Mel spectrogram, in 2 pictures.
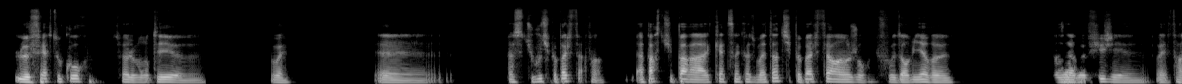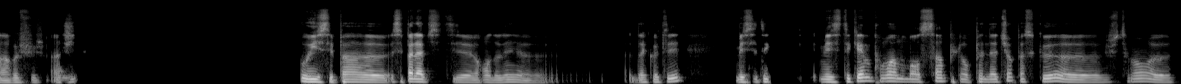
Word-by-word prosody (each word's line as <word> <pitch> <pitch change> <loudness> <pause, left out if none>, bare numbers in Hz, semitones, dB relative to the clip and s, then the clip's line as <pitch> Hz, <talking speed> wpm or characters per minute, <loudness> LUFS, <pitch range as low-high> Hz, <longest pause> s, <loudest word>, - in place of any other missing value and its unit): Le 115 -2 +8
faire 135 +5 +1
tout 130 - -4
court, 135 0 +1 0.2
soit 115 - -2
le 105 - +2
monter, 105 +2 +2
heu, 95 -1 -3 0.7
ouais, 100 -2 -1 0.9
heu, 95 -2 -2 0.8
parce 115 -1 -2
que - - -22
du 115 - -6
coup, 135 - 0
tu - - -3
peux - - -3
pas 140 - +4
le - - -5
faire - - -9
enfin, 105 -4 -8 0.3
à 115 - -1
part 130 +3 +3
si - - -9
tu - - -7
pars 125 -2 +5
à 110 -1 +4
4:00-5:00 120 +1 -3
du 110 - -9
matin, 125 +7 +2
tu 150 - -5
peux 115 - -2
pas 125 - +4
le 120 - -10
faire 125 0 +3
en - - +5
1 - - +3
jour. 110 -1 -4
Il - - -24
faut 110 - -4
dormir, 110 +1 +2
heu, 100 -1 0 1.0
dans 110 0 +1
un 110 - +6
refuge 105 +4 -1
et 105 - 0
heu, 100 0 -6 0.2
ouais, 105 - -2
enfin 105 +3 -4
un 95 - +1
refuge, 100 0 -7
un 105 - -6
gîte. 105 +4 -7 2.2
Oui, 125 -4 +8
c'est 110 - +2
pas, 115 -1 +2
heu, 105 -2 +4
c'est - - -3
pas 135 - +10
la 125 - +9
petite, 115 - -8
heu, 105 -1 -1
randonnée, 105 +2 -3
heu, 85 -4 -7 0.9
d'à 105 - -4
côté, 110 +8 0 0.5
mais 110 - +4
c'était 125 +4 -2 0.5
mais 120 -1 +3
c'était 115 +4 -2
quand - - +5
même, 160 0 +5
pour 145 - -6
moi, 150 - +4
un - - +2
moment 125 -3 -1
simple 145 -1 -2
en 115 - -3
pleine 120 +3 -4
nature 120 +9 -1
parce 125 0 -5
que, - - -1
heu, 110 -7 +2
justement, 135 +4 -5
heu 105 -2 -2
110 Hz, 215 wpm, -24 LUFS, 105-125 Hz, 2.2 s, pas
